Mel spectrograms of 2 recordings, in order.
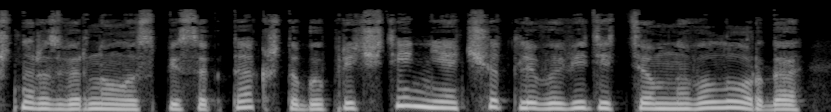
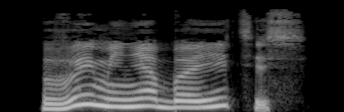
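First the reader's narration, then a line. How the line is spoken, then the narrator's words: Sudden snide question. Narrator (Russian): внезапно ехидно поинтересовался темный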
